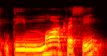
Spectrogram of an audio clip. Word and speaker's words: democracy: So it's a third syllable from right to left hand.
